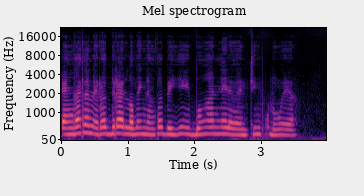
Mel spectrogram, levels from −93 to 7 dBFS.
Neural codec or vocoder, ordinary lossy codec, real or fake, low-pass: codec, 44.1 kHz, 1.7 kbps, Pupu-Codec; none; fake; none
